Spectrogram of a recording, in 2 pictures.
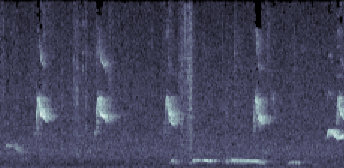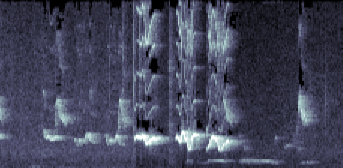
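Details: Male lure bird used to attract wild birds: a slow series of thin high flicks and low warbled phrases builds into loud, rising whistled notes repeated about twice a second.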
